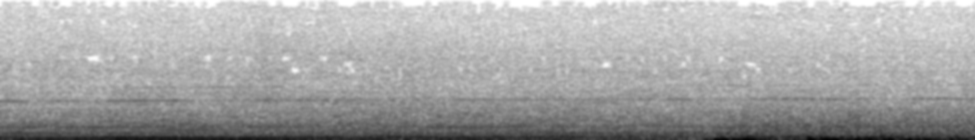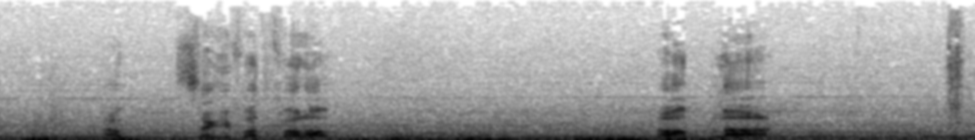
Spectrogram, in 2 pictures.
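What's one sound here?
A racing car engine hums steadily.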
